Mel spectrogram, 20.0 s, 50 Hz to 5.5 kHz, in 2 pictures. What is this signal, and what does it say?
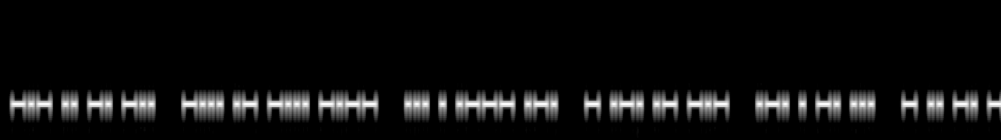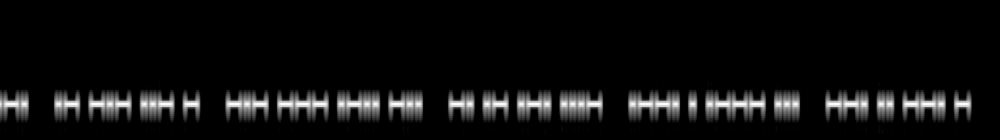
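Morse code, heard as a keyed tone, about 28 wpm, 600 Hz. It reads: KIND BABY SEJR TRAK RENS TING AKUT KOLD NARV PEJS GIGT
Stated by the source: Danish short words sent in Morse at 28 wpm, from CW med Gnister.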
